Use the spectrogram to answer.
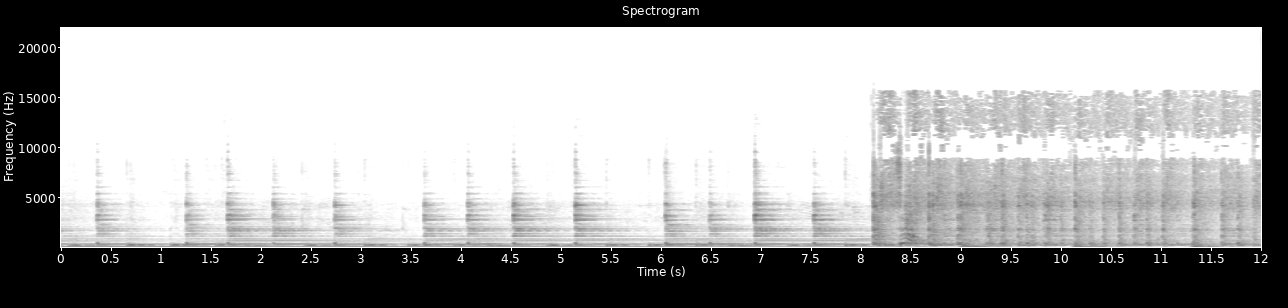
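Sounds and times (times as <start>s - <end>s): pitched percussion dance music: 0.0s - 12.0s.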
